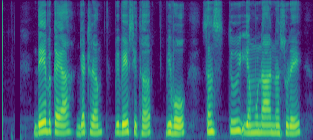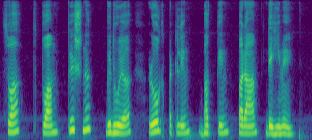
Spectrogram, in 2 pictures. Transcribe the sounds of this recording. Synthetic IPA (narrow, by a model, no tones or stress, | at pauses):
d̪eːʋkɐjaːd͡ʒɐʈʰɾɐm | ʋiʋeːsit̪ʰɐ | ʋibʱoː | sɐ̃nst̪ujɐmunaːnɐsuɾeː | sʋɐ | t̪ʋɐmkɾɪʂɳɐ | ʋid̪ʱujɐ | ɾoːɡpɐʈʰlimbʱɐkt̪impɐɾaːmd̪eːɦimeː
